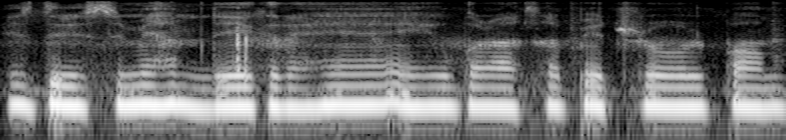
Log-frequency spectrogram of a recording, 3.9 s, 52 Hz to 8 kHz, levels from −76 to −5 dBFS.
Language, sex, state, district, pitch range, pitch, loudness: Hindi, female, Bihar, Vaishali, 170-180 Hz, 175 Hz, -15 LUFS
